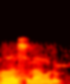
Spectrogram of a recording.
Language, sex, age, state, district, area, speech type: Urdu, male, 18-30, Delhi, Central Delhi, urban, conversation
